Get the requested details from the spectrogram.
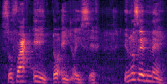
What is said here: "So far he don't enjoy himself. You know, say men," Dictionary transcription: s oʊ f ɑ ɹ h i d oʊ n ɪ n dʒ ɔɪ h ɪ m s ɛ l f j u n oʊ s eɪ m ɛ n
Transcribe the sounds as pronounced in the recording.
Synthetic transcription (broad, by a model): s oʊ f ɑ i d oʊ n ɪ n dʒ ɔɪ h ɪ s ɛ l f j u n oʊ s eɪ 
